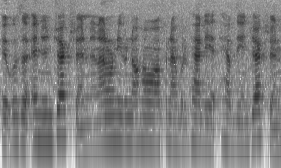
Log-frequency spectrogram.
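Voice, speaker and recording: A woman's medium-pitched, plain, everyday voice with an American accent at a moderate pace. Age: 60s. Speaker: vlogger. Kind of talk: casual vlog monologue. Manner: chatty, with fillers and self-corrections.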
